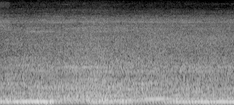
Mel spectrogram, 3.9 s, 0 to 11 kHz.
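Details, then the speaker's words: 2004 Ford Escape 3.0L V6 after head gaskets, timing cover, oil pan and makeshift exhaust repair: steady even low hum at idle, no knocks, ticks or misses; exhaust sounds good, drives with no issues or leaks. "there exhaust sounds good um we did take it on a drive everything drives great no issues no leaks"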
